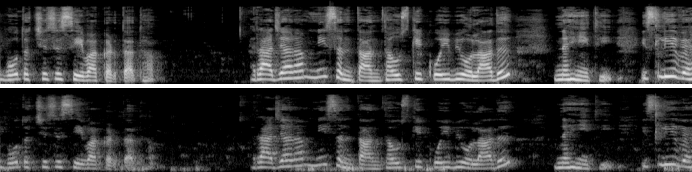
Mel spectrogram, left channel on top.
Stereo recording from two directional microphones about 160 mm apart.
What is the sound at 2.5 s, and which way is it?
A woman's voice, 55° left (ahead or behind).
